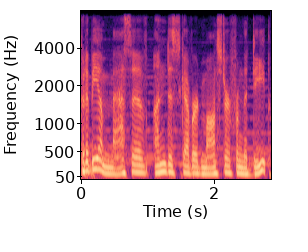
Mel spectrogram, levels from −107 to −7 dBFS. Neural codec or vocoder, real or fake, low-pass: none; real; 7.2 kHz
